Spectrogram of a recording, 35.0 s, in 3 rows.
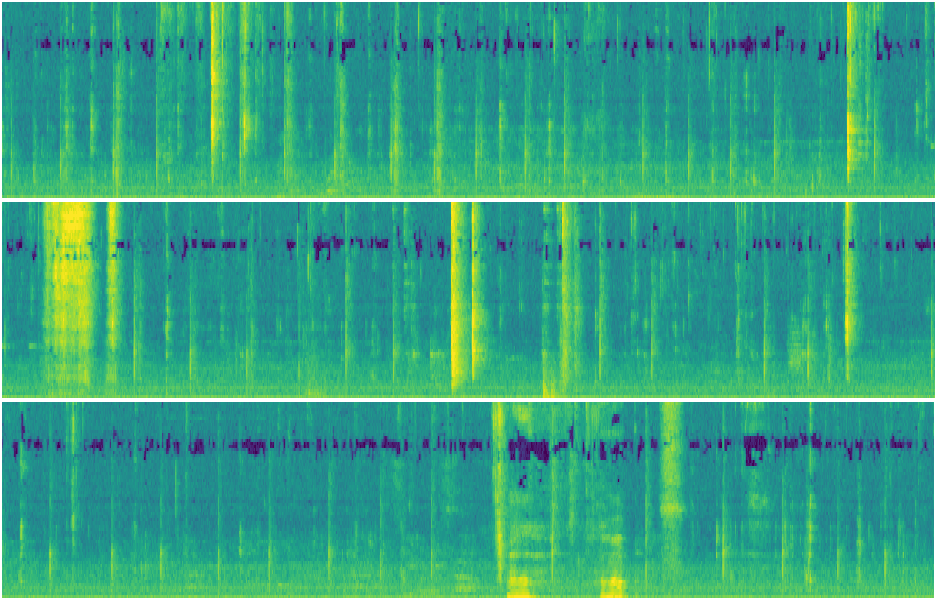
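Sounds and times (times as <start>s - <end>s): close chewing: 0.0s - 18.3s, 18.9s - 34.9s
faint steady hum: 0.0s - 34.9s
wet mouth clicks and smacks: 20.9s - 22.4s.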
